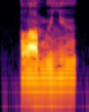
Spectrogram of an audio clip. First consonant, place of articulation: alveolar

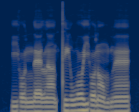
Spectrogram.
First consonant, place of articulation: palatal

